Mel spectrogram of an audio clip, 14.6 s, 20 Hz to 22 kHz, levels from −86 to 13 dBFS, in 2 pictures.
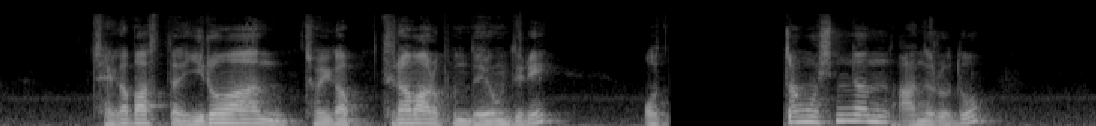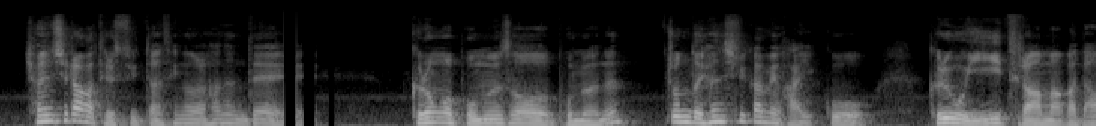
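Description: At 4.46 s the speech cuts to silence until 5.28 s. This is a digital broadcast dropout. The receiver muted while frames were corrupt, so 768 ms is lost. From 9.20 to 9.58 s, several short holes break the speech. The longest lasts 85 ms, and 213 ms is lost in total.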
